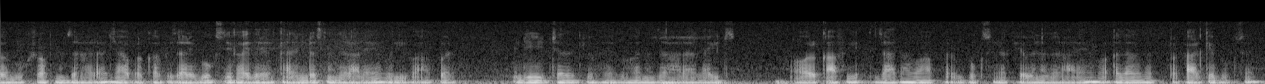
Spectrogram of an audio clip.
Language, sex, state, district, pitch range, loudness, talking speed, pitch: Hindi, male, Rajasthan, Nagaur, 80-95 Hz, -19 LUFS, 210 wpm, 85 Hz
